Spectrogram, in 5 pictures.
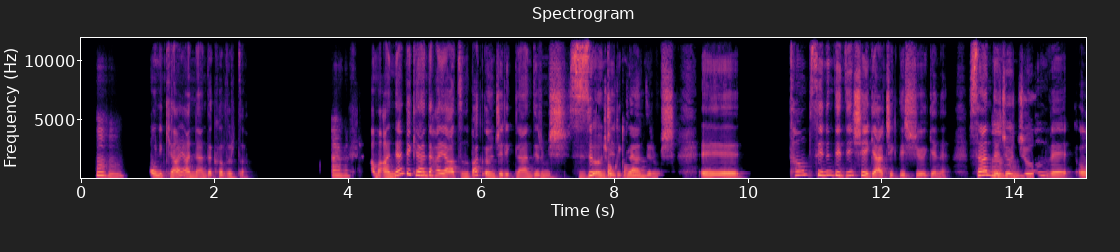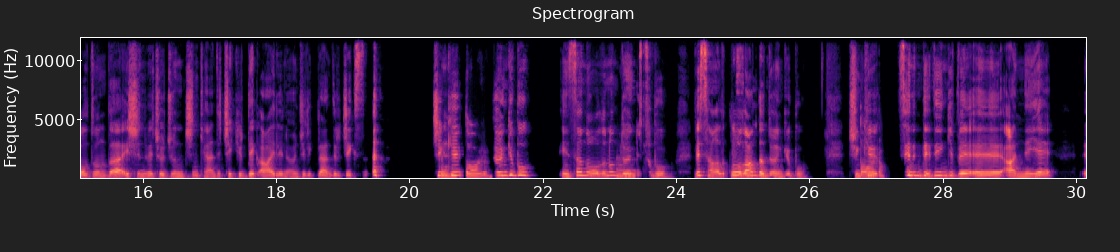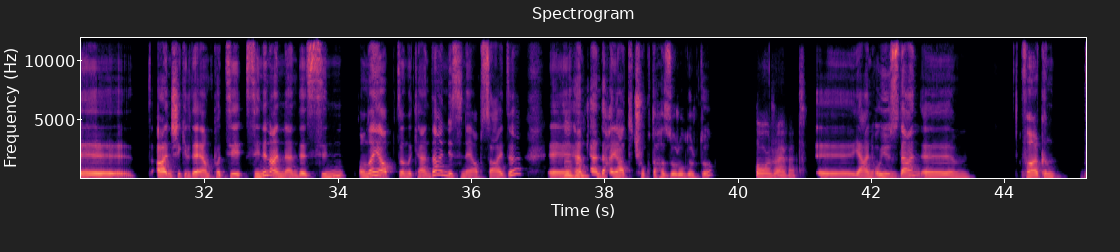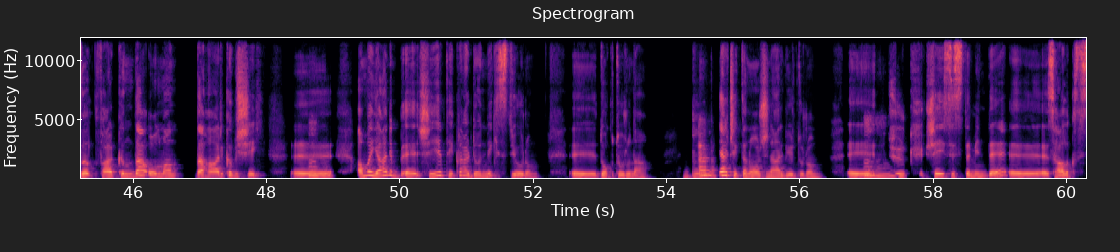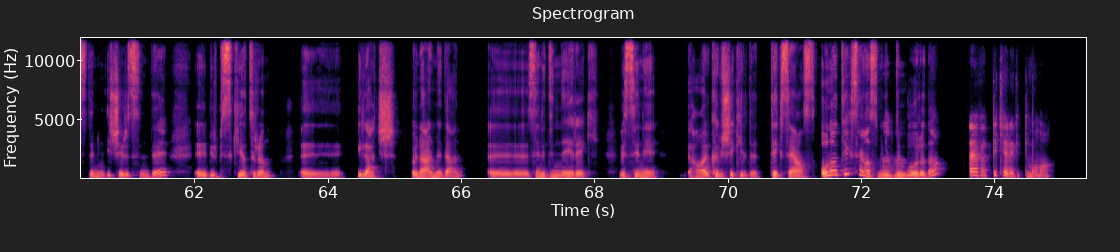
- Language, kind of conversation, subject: Turkish, podcast, Hayatındaki en önemli dersi neydi ve bunu nereden öğrendin?
- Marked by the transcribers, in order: other background noise; tapping; giggle; other noise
